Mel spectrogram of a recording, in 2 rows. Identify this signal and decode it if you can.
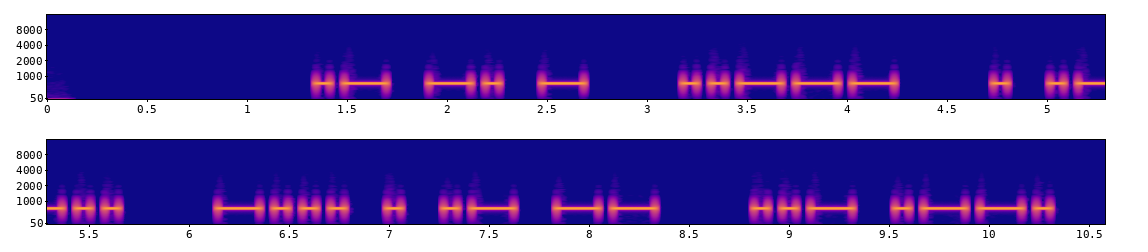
Morse code, heard as a keyed tone, about 17 wpm, 700 Hz. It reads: ANT 2 EL BEAM UP
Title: K1USN SST QSO Practice 17wpm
